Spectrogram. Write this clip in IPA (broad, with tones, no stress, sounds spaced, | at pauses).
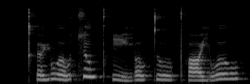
kʰ ɵ˨˧ ɥ w o˨˥ w t͡s o˥ w pʰ iː˨˩ j o˨˥ w t̪ uː˨ pʰ ɔː˨ j w o˥ w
